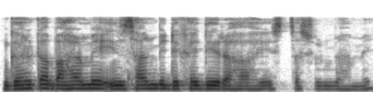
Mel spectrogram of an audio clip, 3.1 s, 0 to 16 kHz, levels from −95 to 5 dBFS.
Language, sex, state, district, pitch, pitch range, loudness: Hindi, male, Arunachal Pradesh, Longding, 140 Hz, 130-145 Hz, -15 LUFS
